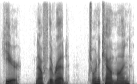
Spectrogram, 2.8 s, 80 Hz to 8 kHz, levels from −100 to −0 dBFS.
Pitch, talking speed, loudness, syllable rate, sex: 115 Hz, 155 wpm, -20 LUFS, 5.2 syllables/s, male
